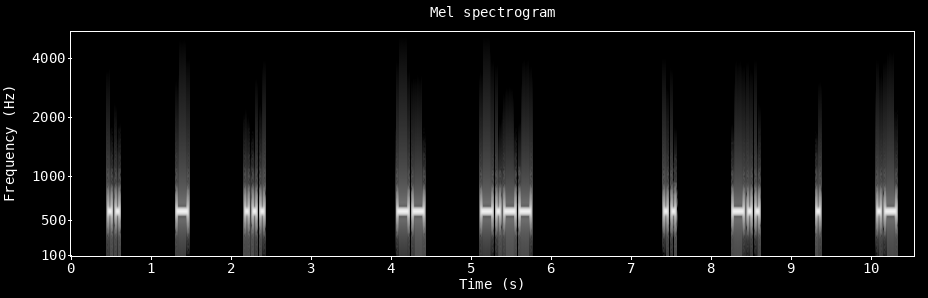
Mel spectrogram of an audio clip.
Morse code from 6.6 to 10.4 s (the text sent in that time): IDEA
